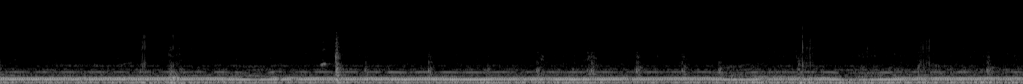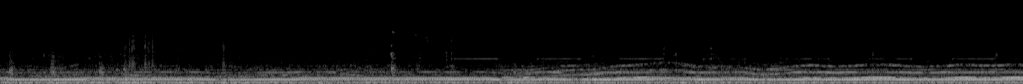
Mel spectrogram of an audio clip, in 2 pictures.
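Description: Doosan excavator heard from inside its cab: a steady engine and hydraulic pump drone that dips briefly each time the controls are worked, with a few light clicks. From about 15 seconds in, a whining tone rises and falls in pitch as the boom and bucket move.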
